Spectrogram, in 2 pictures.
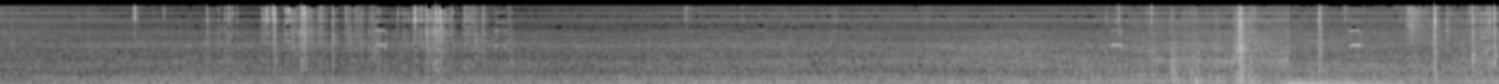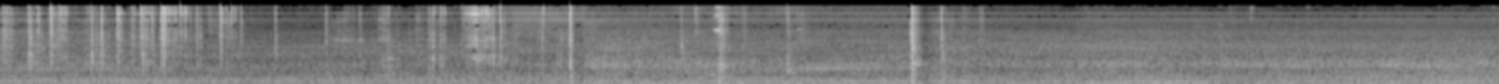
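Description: A street drinks vending machine being used: coins clicking in early on, then a heavy thud about twelve seconds in as the can drops into the delivery tray. After the change-return lever is pressed, coins clatter out in a run of sharp clinks, all over a steady low hum.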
